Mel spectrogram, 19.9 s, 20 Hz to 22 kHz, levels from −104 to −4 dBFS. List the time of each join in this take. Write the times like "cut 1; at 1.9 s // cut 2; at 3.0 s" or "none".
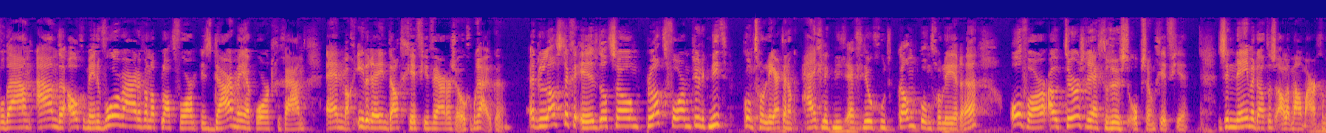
none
